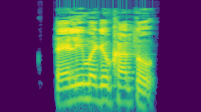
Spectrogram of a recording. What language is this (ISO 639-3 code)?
snd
